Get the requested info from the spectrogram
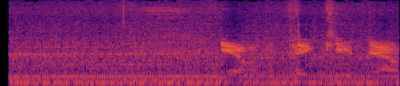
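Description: A vehicle engine running with a steady low hum, and a man starting to talk over it about a second in.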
